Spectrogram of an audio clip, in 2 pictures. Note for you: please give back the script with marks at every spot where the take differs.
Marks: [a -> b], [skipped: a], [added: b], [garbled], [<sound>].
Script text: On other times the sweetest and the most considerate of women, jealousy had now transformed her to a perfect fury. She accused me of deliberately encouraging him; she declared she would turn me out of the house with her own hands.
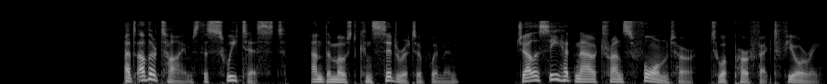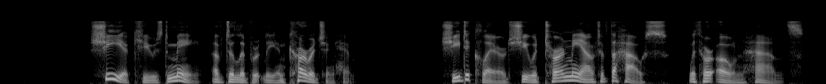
[On -> At] other times the sweetest and the most considerate of women, jealousy had now transformed her to a perfect fury. She accused me of deliberately encouraging him; she declared she would turn me out of the house with her own hands.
